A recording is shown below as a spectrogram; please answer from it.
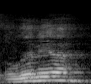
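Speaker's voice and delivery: loud roll-call shout with rising pitch. Real, not acted. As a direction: call the name out across a classroom. Calling the roll in class.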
